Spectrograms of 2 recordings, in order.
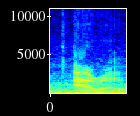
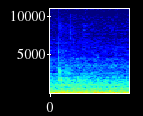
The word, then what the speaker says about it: Haro: It is, which is probably pronounced arrow, because they don't pronounce the H's in Spanish, do they? It's probably arrow.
